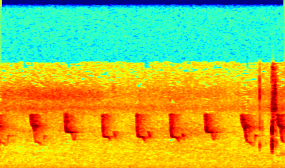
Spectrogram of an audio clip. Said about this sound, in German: Aber man kann ja auch irgendwann abschalten und einfach nur so im Hintergrund die Vöglein hören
